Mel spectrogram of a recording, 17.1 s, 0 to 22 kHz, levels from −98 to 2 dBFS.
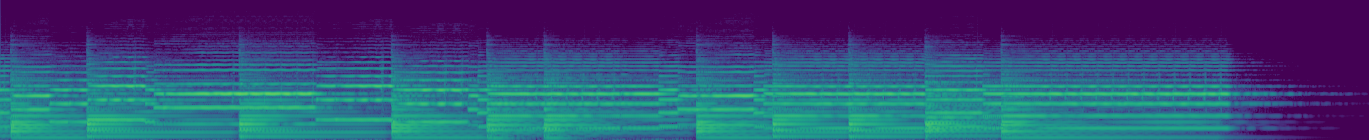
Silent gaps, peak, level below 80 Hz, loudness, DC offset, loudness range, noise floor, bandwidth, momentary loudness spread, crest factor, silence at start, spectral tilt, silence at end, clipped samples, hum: none; -14 dBFS; -56 dBFS; -28 LUFS; under 0.1%; 3 LU; -80 dBFS; 7.4 kHz; 5 LU; 14 dB; 0 s; -6 dB/octave; 1.2 s; under 0.1%; none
